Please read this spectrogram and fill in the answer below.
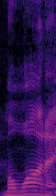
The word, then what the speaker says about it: Moana: No, oh, the Mona? Movie title is... Moana. – Moana. – But she said... – Moana. Moana is how you pronounce it, but his name in it is Maui.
